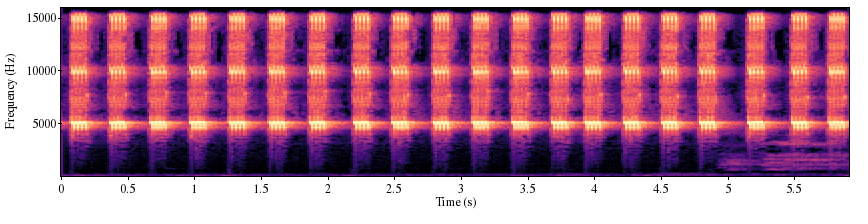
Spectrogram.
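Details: Jangkrik kalung or fighting cricket, prized as songbird training audio: evenly spaced, shrill pulsed chirps about three per second, with soft low thumps and a brief faint mid-pitched sound near the end.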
